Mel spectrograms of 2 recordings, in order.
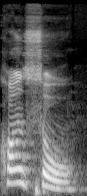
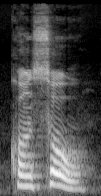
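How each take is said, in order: First: The stress is on the first syllable. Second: The stress is on the second syllable. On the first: It means a screen and controls. "With the stress being on C O N" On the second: It means to make someone feel better. "When the stress is on S O L E"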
